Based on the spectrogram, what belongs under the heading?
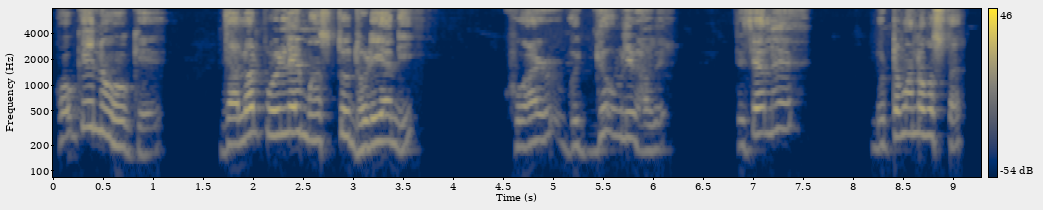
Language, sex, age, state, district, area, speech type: Assamese, male, 60+, Assam, Dibrugarh, rural, spontaneous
